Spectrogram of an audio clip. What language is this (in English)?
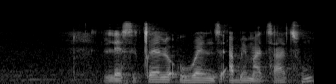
Zulu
